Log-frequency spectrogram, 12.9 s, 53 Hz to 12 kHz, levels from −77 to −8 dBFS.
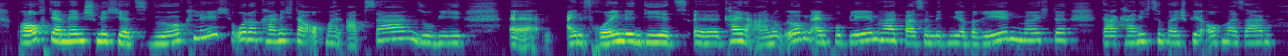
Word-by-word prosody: Braucht 200 +5 +6
der 225 -2 +8
Mensch 230 +2 +2
mich 225 0 +1
jetzt 175 -2 -1
wirklich 275 - -2
oder 270 0 +1
kann 225 -3 0
ich 235 0 -3
da 215 -3 +2
auch - - -2
mal 195 -1 -6
absagen?“ 250 - 0
So 195 -3 -5
wie, 190 0 -6 0.4
äh, - - +3 0.3
eine 200 +2 +3
Freundin, 205 +4 +3
die 205 -1 -1
jetzt, 195 -1 0
äh, 185 -1 -1
keine 230 +4 +4
Ahnung, 175 +4 -5
irgendein 245 -5 +2
Problem 210 +6 -1
hat, 245 -2 +2
was 185 0 +2
sie 195 - -5
mit 190 0 -7
mir 195 -1 -2
bereden 210 +10 -1
möchte. 245 0 -4 0.3
Da 190 0 0
kann 195 +1 -3
ich 220 0 -5
zum 225 -2 -6
Beispiel 200 +2 -3
auch 200 +1 -3
mal 205 -2 -3
sagen: 200 +1 -3
205 Hz, 185 wpm, -22 LUFS, 190-235 Hz, 0.4 s, der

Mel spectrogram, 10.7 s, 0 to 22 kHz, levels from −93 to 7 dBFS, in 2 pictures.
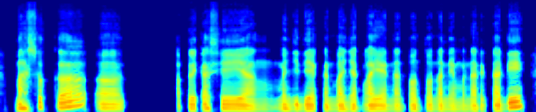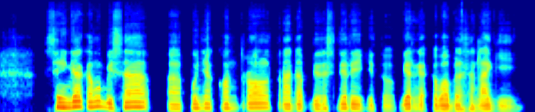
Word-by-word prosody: masuk 110 +4 -1
ke, 150 +9 +2
eee, 110 -1 -1 0.6
aplikasi 105 -1 -1
yang 90 0 -5
menyediakan 100 0 -2
banyak 95 +1 -2
layanan 90 -1 -1
tontonan 95 0 -4
yang 90 - -6
menarik 90 0 -4
tadi, 130 +10 +3 0.6
sehingga 135 +2 +7
kamu 145 +3 +4
bisa, 135 +3 +3 0.2
eee, 100 -1 -1
punya 110 0 0
kontrol 120 +2 +1
terhadap 105 -3 -1
diri 100 -1 -1
sendiri 110 +1 +1
gitu, 85 -3 -9
biar 110 -1 +4
nggak 95 -3 -2
kebablasan 90 -1 +1
lagi? 85 -1 -1
100 Hz, 145 wpm, -25 LUFS, 90-115 Hz, 0.6 s, sehingga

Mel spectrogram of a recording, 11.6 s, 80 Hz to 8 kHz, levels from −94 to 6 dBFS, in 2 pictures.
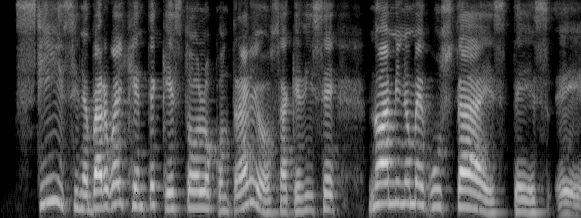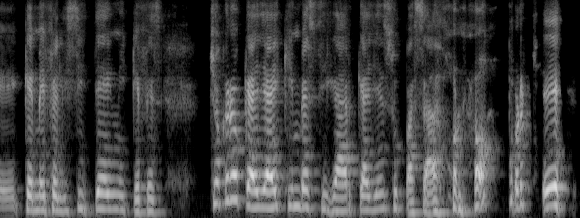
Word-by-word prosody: Sí, 295 +2 -1
sin 225 -5 -6
embargo, 225 +5 +5
hay 275 - 0
gente 255 -1 -3
que 210 - -1
es 215 0 -2
todo 220 0 0
lo 215 -1 0
contrario, 185 - -1
o - - -6
sea, 170 +1 -3
que 175 - -4
dice: 195 +1 -5 0.3
"No, 260 +4 +4
a 275 - +10
mí 280 0 -3
no 275 0 -2
me 270 -1 +1
gusta, 235 -3 +3
este 155 +1 -5
s 160 +1 -5
eh, 120 -5 -6
que 195 - +2
me 185 0 -2
feliciten 200 +2 -4
y 190 - -11
que 165 0 -5
fes". 165 -1 -8 0.5
Yo 280 0 -4
creo 330 +1 +3
que 240 - +3
ahí 225 +1 +6
hay 220 +1 +7
que 240 +2 -10
investigar 205 -7 -2
qué - - -2
hay 190 +1 -4
en 205 - -8
su 215 0 -9
pasado, 155 0 -2 0.3
¿no? - - +4 0.2
Porque - - +3
215 Hz, 220 wpm, -23 LUFS, 175-240 Hz, 0.5 s, a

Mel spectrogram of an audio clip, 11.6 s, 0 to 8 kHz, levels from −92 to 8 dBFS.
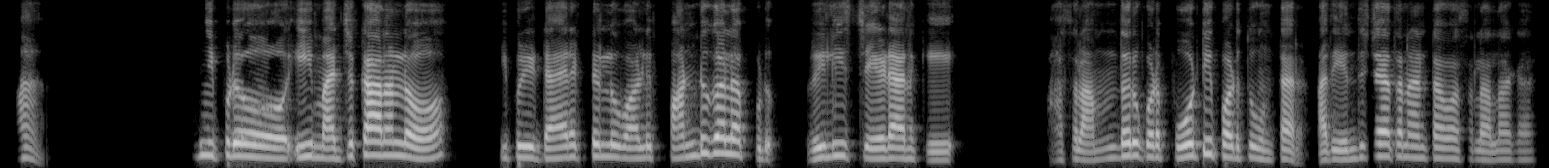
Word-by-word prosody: ఆ! - - -6 1.3
ఇప్పుడు 225 -1 +3 0.5
ఈ - - 0
మధ్య 180 +3 +2
కాలంలో 235 -4 +7 0.7
ఇప్పుడు 200 +1 0
ఈ - - -3
డైరెక్టర్లు 205 +3 -1
వాళ్ళు 185 +1 -1 0.2
పండుగలప్పుడు 255 - +1 0.3
రిలీజ్ 220 +3 -2
చేయడానికి 180 -4 +1 0.9
అసలందరూ 175 +8 -1
కూడా 205 -1 0
పోటీ 220 +6 +3
పడుతూ 200 -2 0
ఉంటారు. 160 +1 -3 0.2
అది 160 +2 -4
ఎందు 185 +4 -8
చేతనంటావసలలాగా? 175 -7 -3
195 Hz, 105 wpm, -23 LUFS, 175-220 Hz, 1.3 s, కాలంలో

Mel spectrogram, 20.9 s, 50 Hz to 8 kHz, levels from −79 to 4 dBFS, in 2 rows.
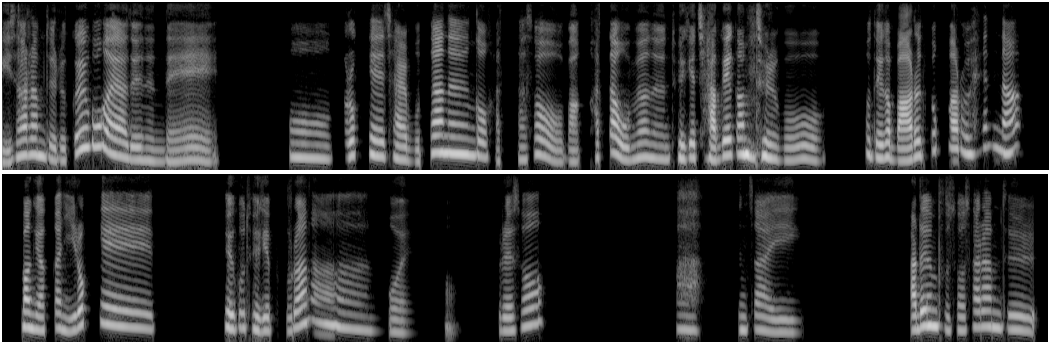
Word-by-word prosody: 이 145 - -2
사람들을 215 -5 +1
끌고 345 - +3
가야 245 - +5
되는데 165 -2 -2 0.7
어 200 -3 -2
그렇게 230 +1 +1
잘 190 -4 0
못하는 255 - +5
것 220 -3 0
같아서 180 +1 -4
막 155 0 -4
갔다 205 +6 +1
오면은 190 -1 -1
되게 200 +1 0
자괴감 230 +6 +5
들고 185 -4 -1 0.4
'어 240 - -4
내가 205 0 +2
말을 175 +4 +5
똑바로 255 - -1
했나?' 320 +2 -1 0.4
막 235 -2 +4
약간 200 +2 -1
이렇게 245 -1 0 0.7
되고 225 -1 +1
되게 195 -4 -1
불안한 225 - -3
거예요. 170 -2 -8 0.9
그래서 240 +11 -3 1.3
아 205 -1 -7 0.3
진짜 200 -1 -5
이 170 -1 -6 1.0
다른 245 +5 +5
부서 195 -4 -5
사람들 220 -4 -2
205 Hz, 220 characters per minute, -22 LUFS, 185-245 Hz, 1.3 s, 가야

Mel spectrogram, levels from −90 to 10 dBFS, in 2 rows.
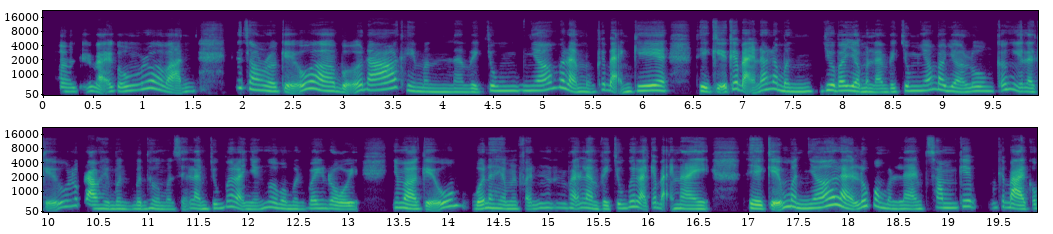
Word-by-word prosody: ờ, 195 - -3
cãi - - -14 0.2
vã 190 - 0
cũng 215 +6 -2
rất 335 +4 0
là 265 - -2
mạnh. 195 -3 -3 0.4
Thế 350 - -2
xong 255 -4 0
rồi, 195 -3 +1
kiểu, 465 - +1
ờ, 245 -10 +3
bữa 195 - 0
đó 265 +7 +3
thì 225 -5 -3
mình 165 -3 -3
làm 160 -1 -6
việc 160 -1 -3
chung 220 0 -1
nhóm 240 +9 0
với 350 -2 0
lại 175 - +2
một 175 -1 -3
cái 260 - -7
bạn 180 -5 0
kia 225 +2 +6 0.3
thì, 195 - +6
kiểu, - - +3
cái 305 - +2
bạn - - +3
đó 245 +3 -1
là 300 0 -2
mình 185 -1 -1
chưa 250 -1 +5
bao 220 -1 +3
giờ 210 -4 +4
mình 170 0 -1
làm 160 +1 -4
việc 170 - -2
chung 215 +3 -1
nhóm 240 +5 -3
bao 260 -4 +1
giờ 185 -6 -1
luôn. 200 +3 -2
Có 255 - -4
nghĩa 250 -10 -4
là, 165 -1 -1
kiểu, 240 - -3
lúc 315 +2 -9
đầu 175 - +5
thì 165 - -2
mình 160 -1 -4
bình 160 - -3
thường 165 -5 -3
mình 150 - -8
sẽ - - -12
làm 170 -3 -2
chung 195 +3 -4
với 265 +2 -4
lại 230 - +1
những 155 +6 -5
người 235 -2 -2
mà 185 - -1
mình 160 -1 -4
quen 185 0 -2
rồi 155 -4 +1 0.3
nhưng 230 - -3
mà, 180 -6 +5
kiểu, - - +1 0.3
bữa 170 +2 +3
này 210 - +1
thì 180 - -1
mình 170 0 -2
phải 160 - -6 0.4
phải 205 - -1
làm 195 -6 0
việc 160 - -1
chung 195 +2 -3
với 265 +2 0
lại - - +3
cái 230 - -6
bạn - - -3
này. 165 -3 +2 0.4
Thì, 180 -3 +6
kiểu, 220 +7 +6
mình 245 -9 +2
nhớ 235 - +5
là - - +5
lúc 280 +3 0
mà 300 - +1
mình 180 - -3
làm 165 0 -2
xong 215 +1 -2
cái 275 +3 -1 0.3
cái 250 - -9
bài 170 -6 +7
của 185 +4 -7
200 Hz, 295 wpm, -22 LUFS, 170-235 Hz, 0.4 s, bài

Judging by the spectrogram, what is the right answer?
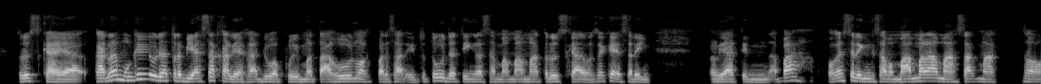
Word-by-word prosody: Terus 150 +2 0
kayak 115 -1 +3
karena 155 +9 +4
mungkin 220 +4 0
udah 185 -4 +5
terbiasa 140 -3 +2
kali 120 -2 +1
ya, - - -12
Kak 125 - +1
25 120 -1 -2
tahun 135 +4 +1
wak 130 -2 -1
pada 120 -1 -1
saat - - -1
itu 110 +2 -12
tuh 160 +2 -1
udah 130 -2 +1
tinggal 120 -2 -3
sama 120 -2 -5
mama 115 +1 -3
terus 135 +1 -2
kan, 115 - +1
maksudnya 140 +5 -6
kayak - - +1
sering 115 -2 -1 0.6
ngeliatin, 115 0 -1
apa, 175 +2 0 0.2
pokoknya 155 +6 -1
sering 150 -4 +2
sama 125 -3 +1
mamalah, 150 +5 +4
masak 120 +2 +1
mak 120 0 -2 0.3
sama 120 -3 -1
125 Hz, 195 wpm, -22 LUFS, 115-140 Hz, 0.6 s, udah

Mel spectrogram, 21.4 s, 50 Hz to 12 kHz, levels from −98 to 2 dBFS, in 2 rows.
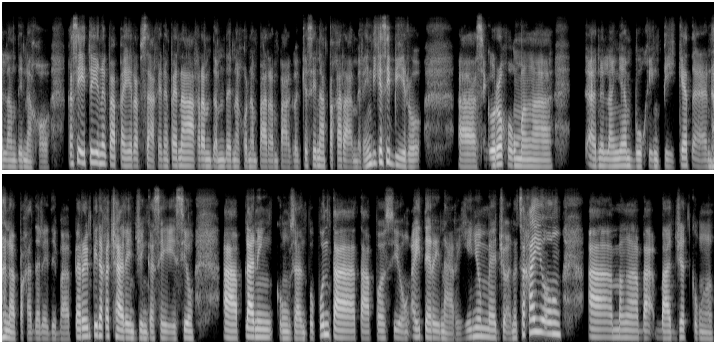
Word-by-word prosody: lang 125 -1 -6
din 125 -2 -4
ako. 115 +1 -9 0.2
Kasi 195 +2 +2
ito 210 - +1
'yong 195 -2 +3
nagpapahirap 140 -4 -1
sa'kin 135 - -4
na 135 - -5
pe 145 +2 -1
nakakaramdam 135 -2 0
din 125 0 -4
ako 125 - -8
ng 125 -1 -7
parang 120 -1 -4
pagod 120 0 -8
kasi 150 - -4
napakarami 130 -4 -3
rin, 155 - -1
hindi 190 - -1
kasi 220 +1 +3
biro. 130 -6 -3 0.6
Ah, 125 0 0
siguro 160 +7 +4
kung 145 -2 -2
mga 130 -2 0 0.5
ano 140 0 -1
lang 135 +1 -1
yan 145 -1 0
booking 130 0 -5
ticket 135 +3 -2
ano 125 0 -2
napakadali, 125 -1 -3
'di 125 +2 -11
ba? 115 0 -5
Pero 160 +1 +3
'yong 170 - +2
pinaka-challenging 145 -8 +3
kasi 130 -1 -3
is - - -3
'yong, 140 - +2 0.5
ah, 135 -2 +7
planning 155 0 +5
kung 135 0 -3
saan 125 -1 -1
pupunta, 145 -5 +4
tapos 135 +2 -2
'yong 135 -3 -6
iterinary. 135 -8 0
'Yon 160 +4 -1
'yong 165 - -1
medyo 145 -4 -2
ano, 135 +3 -6
tsaka 240 +5 +5
yong, 225 -4 +4 0.4
um, 155 -2 +4
mga 150 -1 -2
bu-budget 140 0 -1
kung 125 -2 -8
135 Hz, 165 wpm, -25 LUFS, 125-150 Hz, 0.6 s, ah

